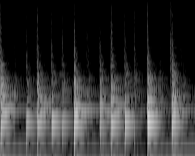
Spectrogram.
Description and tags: tambour djembe in french, recording for training rhythmic sample base music.
djembe, drum, loop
